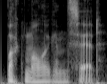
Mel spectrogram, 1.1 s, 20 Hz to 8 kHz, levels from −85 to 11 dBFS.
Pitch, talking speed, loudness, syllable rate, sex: 80 Hz, 165 wpm, -21 LUFS, 5.3 syllables/s, male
